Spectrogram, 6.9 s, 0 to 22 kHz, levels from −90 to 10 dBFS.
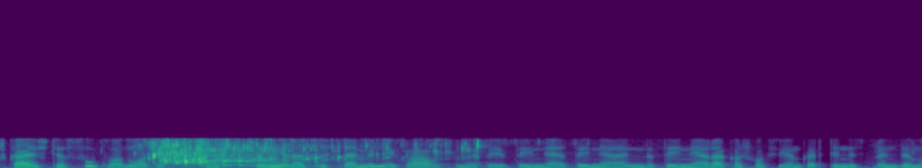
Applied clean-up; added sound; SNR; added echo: none; Liquid; -3 dB; none.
